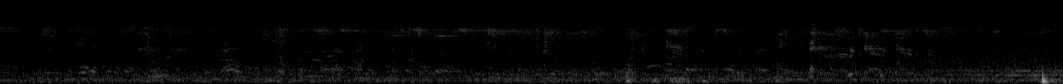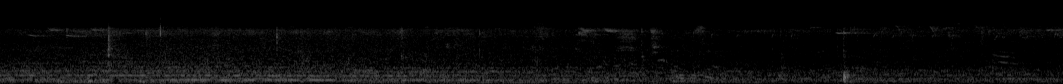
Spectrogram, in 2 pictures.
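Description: A crowd of young people murmurs and chatters quietly outdoors.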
